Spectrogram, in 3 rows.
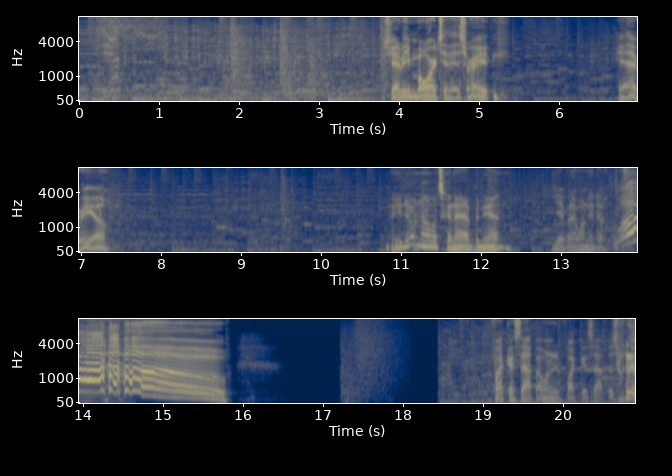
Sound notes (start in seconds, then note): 1.5 metal bangs; 13.7 screams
